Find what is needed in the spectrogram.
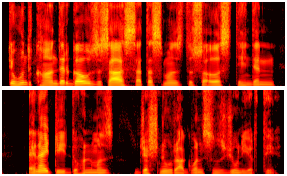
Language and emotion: Kashmiri, neutral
